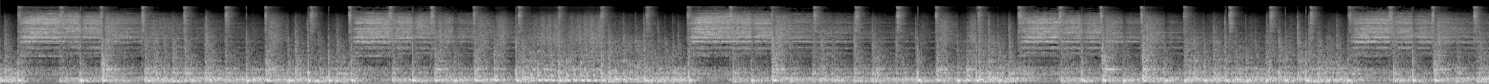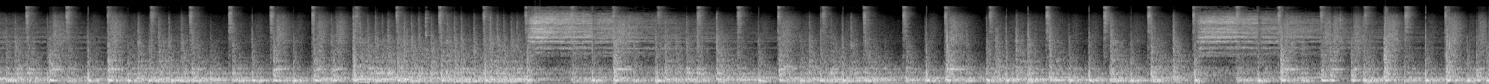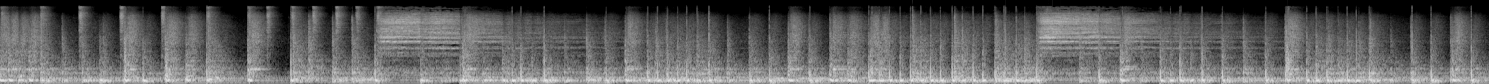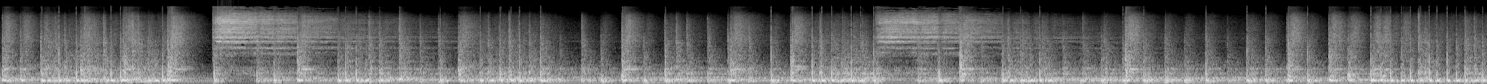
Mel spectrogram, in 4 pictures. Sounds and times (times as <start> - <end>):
Bass drum: 0.0 - 59.5
Drum kit: 0.0 - 59.5.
